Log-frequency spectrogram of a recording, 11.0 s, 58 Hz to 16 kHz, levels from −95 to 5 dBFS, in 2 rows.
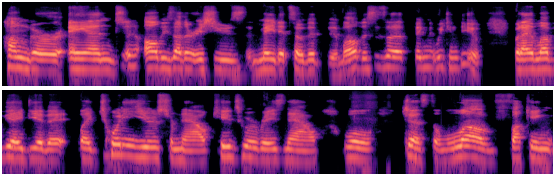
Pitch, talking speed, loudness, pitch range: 180 Hz, 210 wpm, -21 LUFS, 160-195 Hz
